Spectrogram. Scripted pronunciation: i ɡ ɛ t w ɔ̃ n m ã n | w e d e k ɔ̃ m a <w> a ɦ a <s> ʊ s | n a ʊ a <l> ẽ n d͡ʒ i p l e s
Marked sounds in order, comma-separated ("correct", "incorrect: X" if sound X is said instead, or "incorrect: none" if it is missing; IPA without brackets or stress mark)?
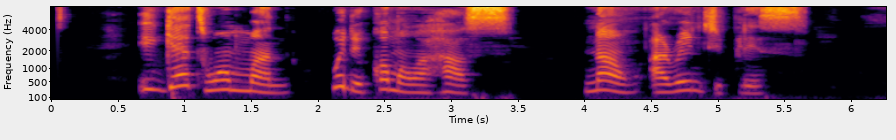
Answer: correct, incorrect: none, incorrect: ɹ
